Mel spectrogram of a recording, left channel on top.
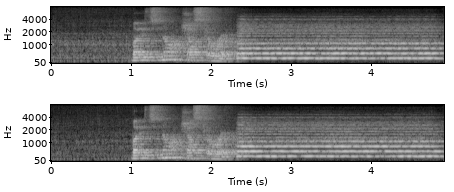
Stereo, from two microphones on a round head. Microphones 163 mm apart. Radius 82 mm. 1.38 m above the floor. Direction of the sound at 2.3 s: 15° right (ahead or behind).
